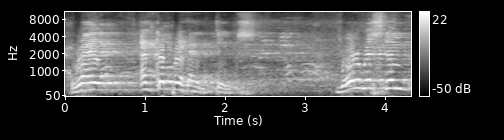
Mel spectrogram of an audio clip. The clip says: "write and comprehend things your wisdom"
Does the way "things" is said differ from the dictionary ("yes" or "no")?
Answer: yes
